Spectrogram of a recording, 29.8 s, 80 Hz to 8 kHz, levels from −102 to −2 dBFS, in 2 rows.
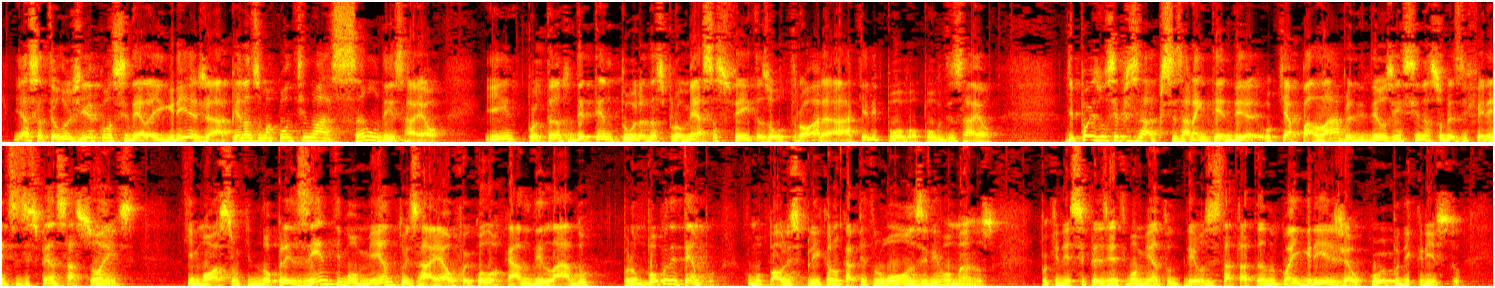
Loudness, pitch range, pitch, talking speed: -22 LUFS, 90-140 Hz, 110 Hz, 155 wpm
